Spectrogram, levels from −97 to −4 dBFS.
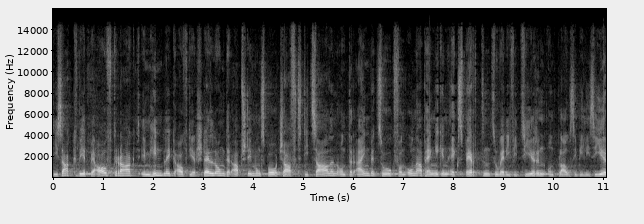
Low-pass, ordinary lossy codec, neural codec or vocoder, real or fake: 14.4 kHz; AAC, 64 kbps; none; real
